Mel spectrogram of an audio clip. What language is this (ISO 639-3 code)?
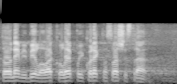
srp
